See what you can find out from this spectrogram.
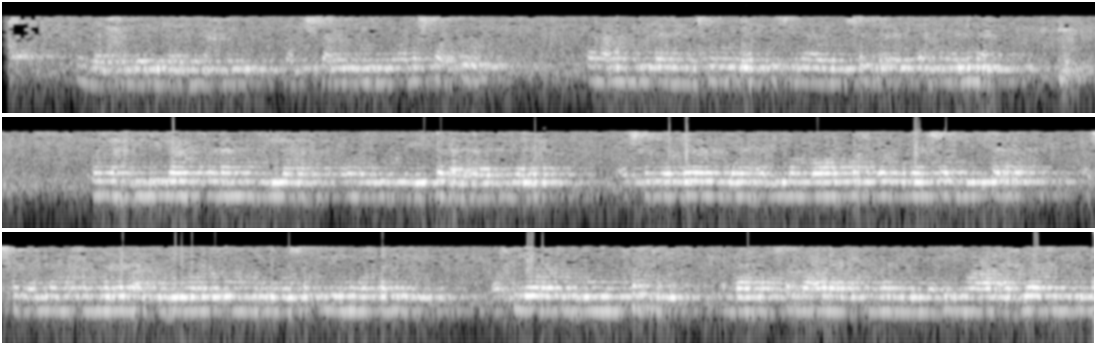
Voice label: kutbah; real success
